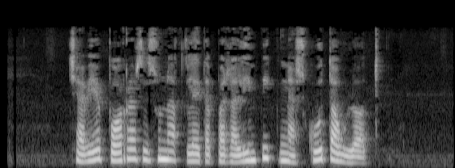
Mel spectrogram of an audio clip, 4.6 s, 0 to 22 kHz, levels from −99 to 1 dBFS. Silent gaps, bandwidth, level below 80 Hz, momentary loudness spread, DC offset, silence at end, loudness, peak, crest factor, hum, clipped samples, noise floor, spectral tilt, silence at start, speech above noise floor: none; 11.5 kHz; -68 dBFS; 6 LU; under 0.1%; 0.8 s; -22 LUFS; -4 dBFS; 20 dB; none; under 0.1%; -64 dBFS; -5.5 dB/octave; 0.7 s; 42 dB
